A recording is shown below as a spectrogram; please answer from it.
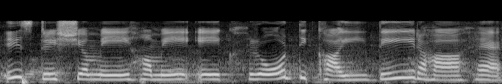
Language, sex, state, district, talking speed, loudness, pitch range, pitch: Hindi, female, Punjab, Fazilka, 120 wpm, -15 LUFS, 220-250 Hz, 230 Hz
